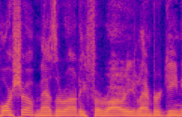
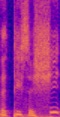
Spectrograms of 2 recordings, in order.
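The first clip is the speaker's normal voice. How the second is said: fake put-on French accent, higher; 5 semitones higher than usual. Retelling a reply to a former boss at Apple: put-on French accent.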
